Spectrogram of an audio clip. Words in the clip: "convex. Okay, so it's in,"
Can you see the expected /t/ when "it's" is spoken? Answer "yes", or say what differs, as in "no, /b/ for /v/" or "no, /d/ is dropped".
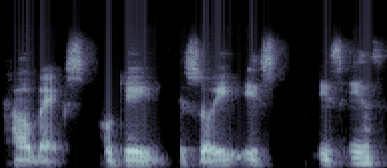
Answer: no, /s/ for /t/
